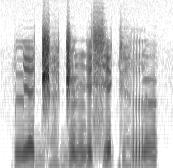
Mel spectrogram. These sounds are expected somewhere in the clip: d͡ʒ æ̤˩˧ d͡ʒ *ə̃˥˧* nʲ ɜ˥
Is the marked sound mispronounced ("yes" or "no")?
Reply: no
